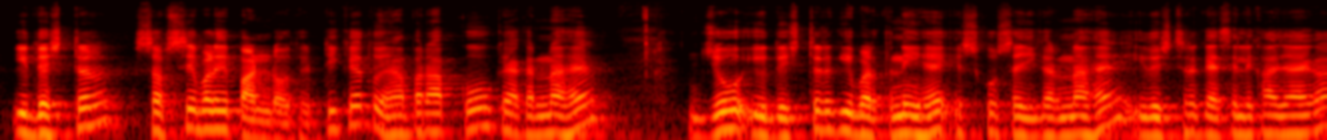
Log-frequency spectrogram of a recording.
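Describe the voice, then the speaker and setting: A male teacher going through exam questions step by step, often stopping to check in with his students. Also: on the high side. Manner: explains step by step, often adds a checking "okay". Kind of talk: exam-prep lesson.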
